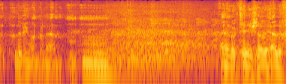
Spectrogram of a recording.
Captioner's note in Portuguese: som de alerta seguido de risos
